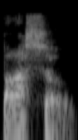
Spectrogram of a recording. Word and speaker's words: Baso: the early Zen Masters Matsu or in Japanese pronunciation baso he lived in the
